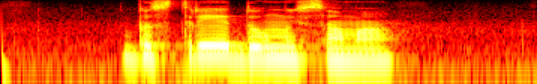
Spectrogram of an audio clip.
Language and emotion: Russian, neutral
